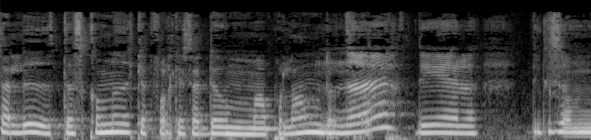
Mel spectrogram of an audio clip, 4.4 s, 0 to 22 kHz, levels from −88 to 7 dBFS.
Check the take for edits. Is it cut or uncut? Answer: cut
